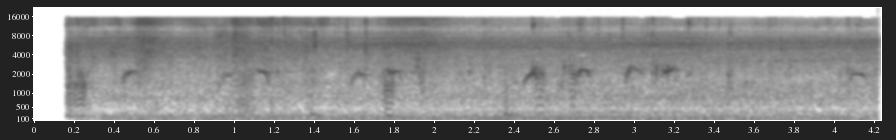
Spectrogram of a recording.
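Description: Ducks giving short, high calls, about two a second, over a steady low hum.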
